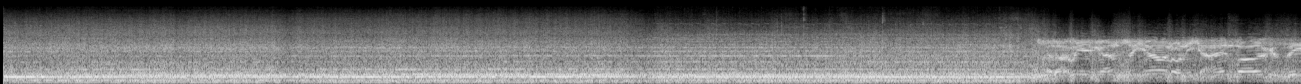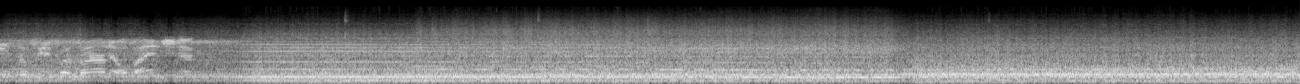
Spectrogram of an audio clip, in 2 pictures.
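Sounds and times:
forage harvester machine drone: 0:00.0 - 0:26.0
person speaking: 0:10.3 - 0:15.2.

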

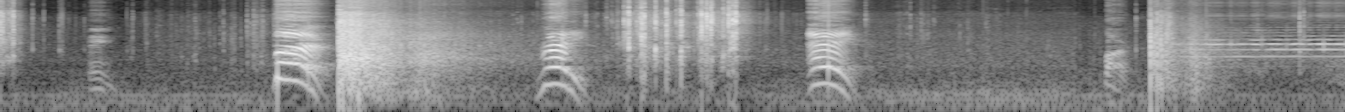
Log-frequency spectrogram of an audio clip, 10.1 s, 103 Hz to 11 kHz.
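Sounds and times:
person shouting a command: 0:02.0 - 0:02.5, 0:04.0 - 0:04.4, 0:06.0 - 0:06.5
rifle volley with echo: 0:02.5 - 0:03.8.

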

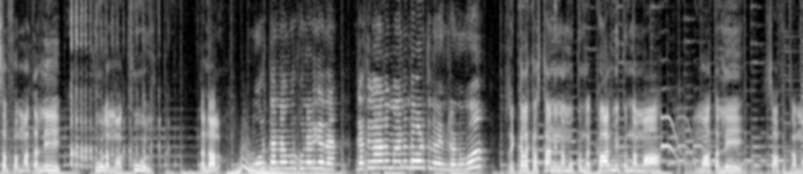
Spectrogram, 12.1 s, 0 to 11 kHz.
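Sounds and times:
music with steady bass: 0:03.4 - 0:05.2.

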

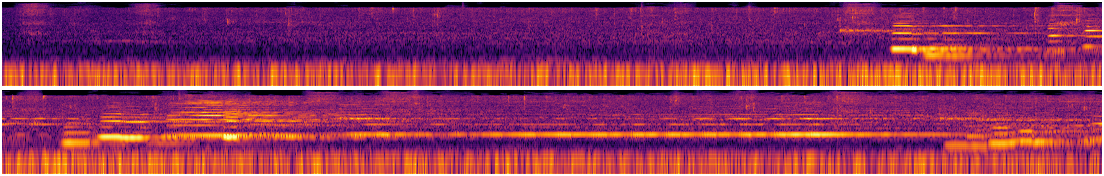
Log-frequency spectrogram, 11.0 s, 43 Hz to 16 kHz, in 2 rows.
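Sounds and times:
faint hiss: 0:00.0 - 0:11.0
saxophone notes: 0:04.2 - 0:11.0.

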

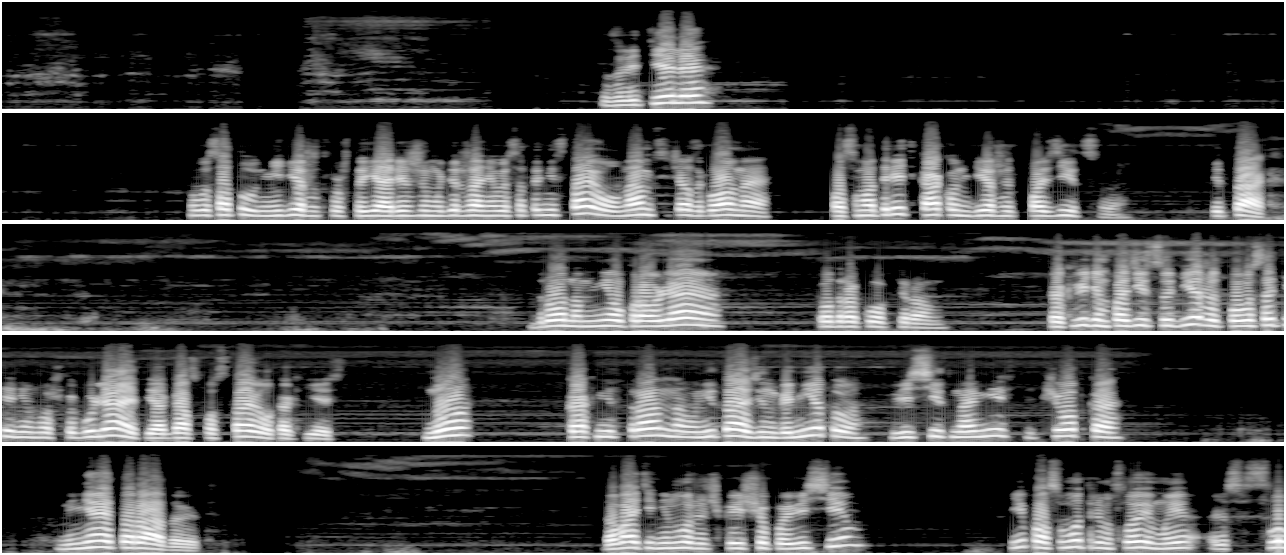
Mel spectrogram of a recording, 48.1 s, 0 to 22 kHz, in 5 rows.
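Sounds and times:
quadcopter motors humming: 0:00.0 - 0:48.0.

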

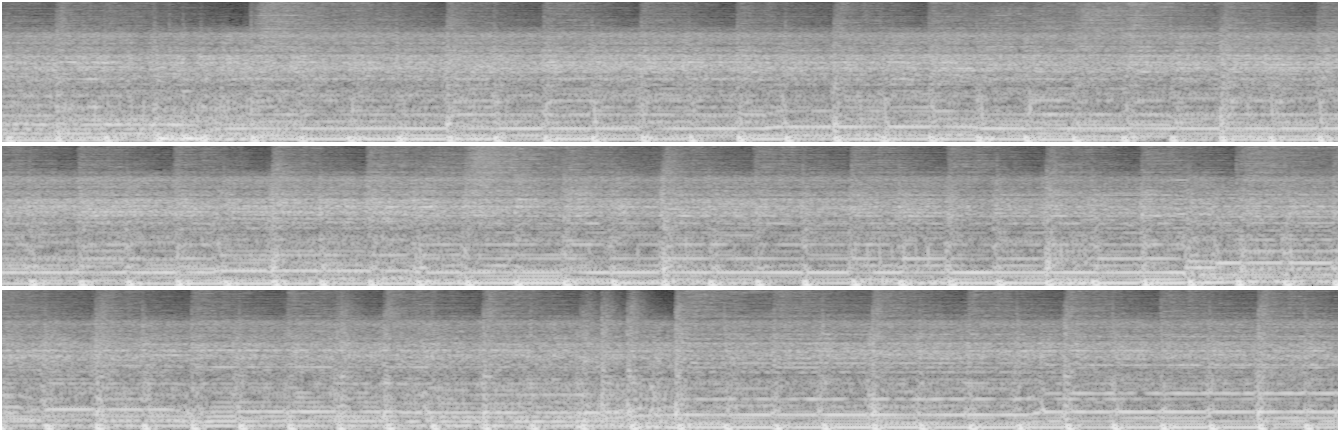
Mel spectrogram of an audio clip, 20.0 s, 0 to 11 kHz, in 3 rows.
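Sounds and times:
drum kit beat: 0:00.0 - 0:20.0
electric guitar: 0:00.0 - 0:20.0
keyboard: 0:00.0 - 0:20.0.

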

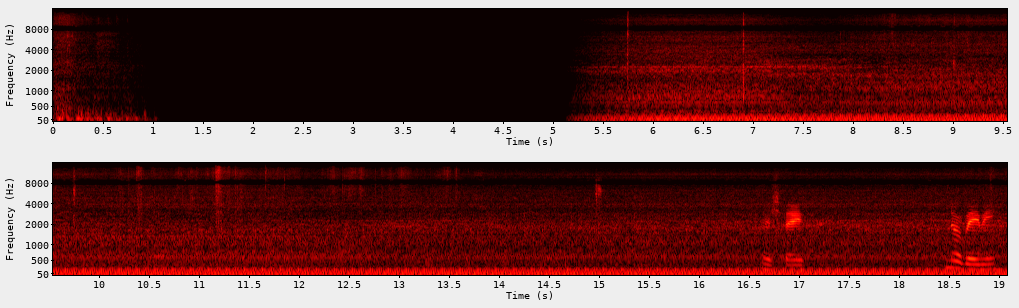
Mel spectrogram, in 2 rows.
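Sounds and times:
vehicle engine idling: 0:05.2 - 0:19.0.

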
